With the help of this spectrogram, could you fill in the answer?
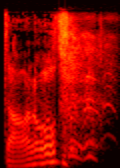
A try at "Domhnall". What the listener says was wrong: There's no ALD. It's DOMHNALL. Donald. No, I don't see a D.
